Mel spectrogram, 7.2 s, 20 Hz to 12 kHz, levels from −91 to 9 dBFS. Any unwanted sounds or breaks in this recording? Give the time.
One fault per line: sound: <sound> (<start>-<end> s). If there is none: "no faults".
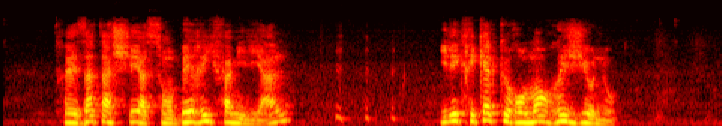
sound: laugh (3.2-4.1 s)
